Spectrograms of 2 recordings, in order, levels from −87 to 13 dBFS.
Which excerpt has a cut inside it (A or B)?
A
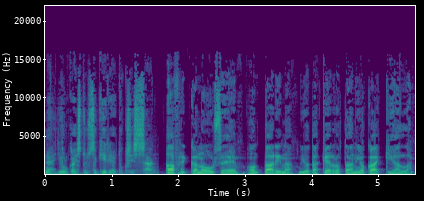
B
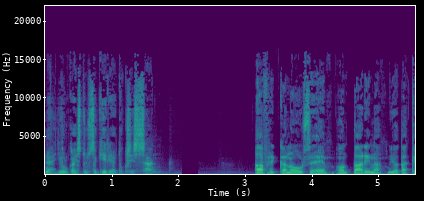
A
